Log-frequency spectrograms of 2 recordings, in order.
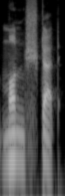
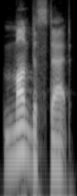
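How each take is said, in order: First: The name is said with German sounds. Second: The name is said with English sounds. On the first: "is the German, Deutsche pronunciation" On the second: "is like the English enunciation"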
